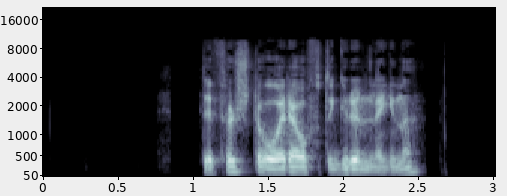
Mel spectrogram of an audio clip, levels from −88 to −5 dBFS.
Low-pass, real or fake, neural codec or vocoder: 9.9 kHz; real; none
